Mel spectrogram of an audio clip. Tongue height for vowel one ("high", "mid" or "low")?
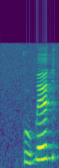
high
